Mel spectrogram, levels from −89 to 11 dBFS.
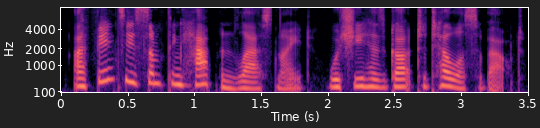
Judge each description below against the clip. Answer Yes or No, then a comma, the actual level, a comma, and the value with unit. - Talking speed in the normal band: No, fast, 240 wpm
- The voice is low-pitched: No, high, 235 Hz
